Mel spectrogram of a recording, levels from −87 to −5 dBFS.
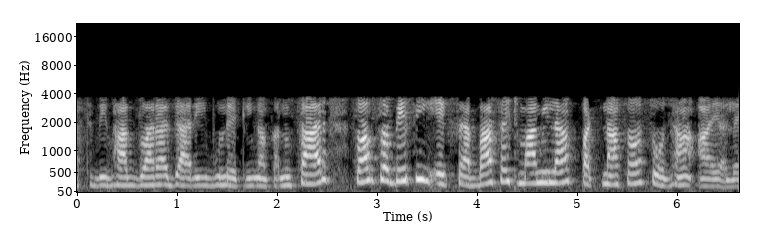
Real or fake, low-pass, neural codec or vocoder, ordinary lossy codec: fake; 3.6 kHz; vocoder, 44.1 kHz, 128 mel bands, Pupu-Vocoder; none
